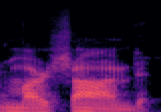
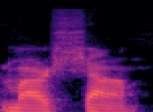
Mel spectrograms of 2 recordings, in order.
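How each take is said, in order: First: The name is said with an English pronunciation. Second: The name is said with a French pronunciation. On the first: This is how the player himself says it. The speaker calls it right. "He's from Ontario, so it's Brad Marchand" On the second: This is how it is said in Quebec. The speaker calls it wrong. "not Marchand"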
